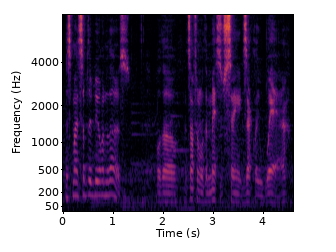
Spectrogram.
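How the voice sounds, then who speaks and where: A male let's play host with a lowish voice reads game narration aloud. He phrases it like a storyteller, with clear guitar music playing behind him. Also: big pitch swings, fairly quick. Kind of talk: reading visual novel narration aloud. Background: background music with guitar.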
